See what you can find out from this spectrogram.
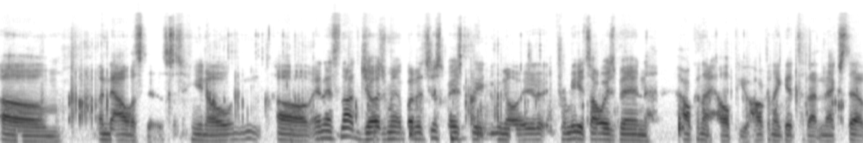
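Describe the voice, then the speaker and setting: Fairly quick speech from a man at medium pitch, with ordinary pitch variation and noticeable background noise. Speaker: podcast host. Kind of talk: casual discussion. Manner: dry, unemotional.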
